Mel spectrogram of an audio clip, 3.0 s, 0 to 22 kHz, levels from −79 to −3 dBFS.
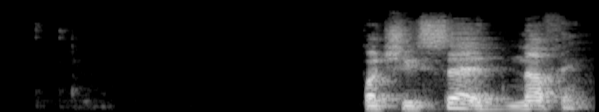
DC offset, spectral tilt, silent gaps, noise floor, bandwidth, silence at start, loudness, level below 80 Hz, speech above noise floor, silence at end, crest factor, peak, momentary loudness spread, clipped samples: under 0.1%; -3 dB/octave; none; -80 dBFS; 14 kHz; 1.8 s; -17 LUFS; -62 dBFS; 63 dB; 0.05 s; 20 dB; -2 dBFS; 5 LU; under 0.1%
